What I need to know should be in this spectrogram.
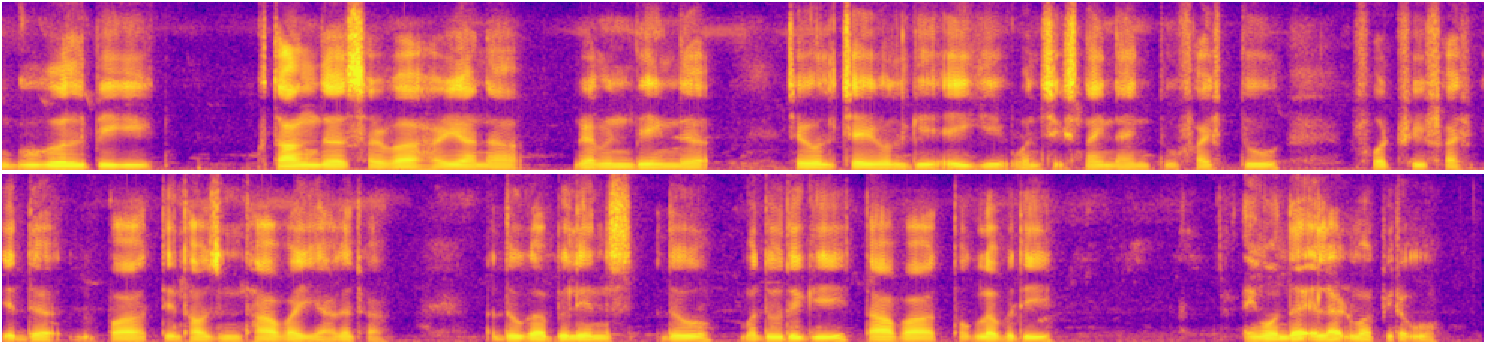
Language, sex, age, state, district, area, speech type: Manipuri, male, 30-45, Manipur, Churachandpur, rural, read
